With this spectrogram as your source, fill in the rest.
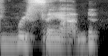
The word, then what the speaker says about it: Rysand: Like I was always doing like what Christine was doing, like pronouncing it kind of like recent, and no, it's Rysand.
